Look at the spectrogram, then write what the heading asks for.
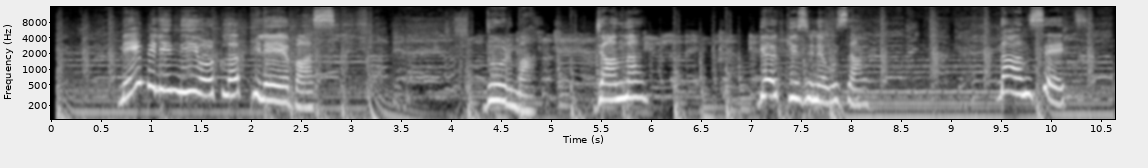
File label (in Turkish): reklam; maybelline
